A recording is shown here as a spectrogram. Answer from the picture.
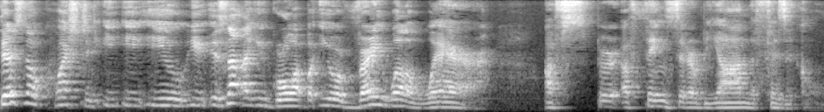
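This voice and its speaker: Through noticeable background noise, a man speaks at a high pitch and a moderate pace with lively intonation. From Costa Rica. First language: Spanish. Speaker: spiritual teacher. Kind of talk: spiritual teaching talk. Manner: halting, with repetitions.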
